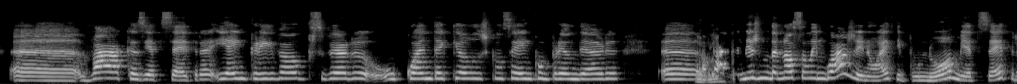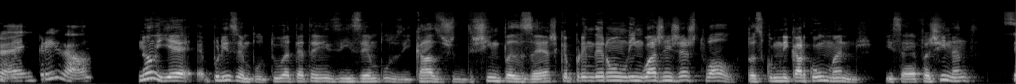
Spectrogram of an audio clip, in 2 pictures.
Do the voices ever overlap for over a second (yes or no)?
no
